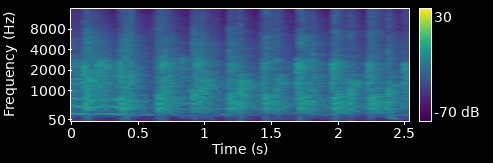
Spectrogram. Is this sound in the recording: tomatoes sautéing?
no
